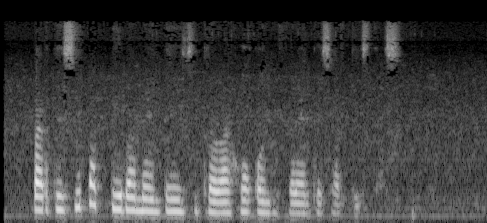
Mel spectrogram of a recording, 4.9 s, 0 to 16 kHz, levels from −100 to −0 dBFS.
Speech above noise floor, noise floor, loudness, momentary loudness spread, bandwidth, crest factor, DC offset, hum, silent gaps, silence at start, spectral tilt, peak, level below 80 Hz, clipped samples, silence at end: 33 dB; -53 dBFS; -20 LUFS; 19 LU; 11.5 kHz; 22 dB; under 0.1%; none; none; 0.35 s; -7.5 dB/octave; 0 dBFS; -58 dBFS; under 0.1%; 0.9 s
